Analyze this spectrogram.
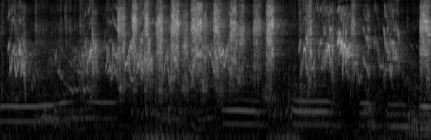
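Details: Budgie flock chattering: bright, rapid high twitters pulse in bursts over several long, steady low whistled notes held about a second each.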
